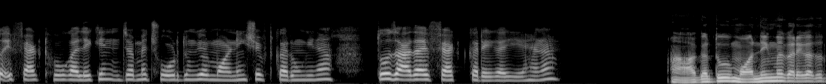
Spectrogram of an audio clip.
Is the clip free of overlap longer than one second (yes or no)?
yes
